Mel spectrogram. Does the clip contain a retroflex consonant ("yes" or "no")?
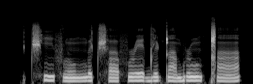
yes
